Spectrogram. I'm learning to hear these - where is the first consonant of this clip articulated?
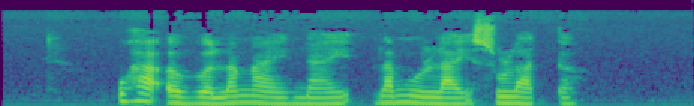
throat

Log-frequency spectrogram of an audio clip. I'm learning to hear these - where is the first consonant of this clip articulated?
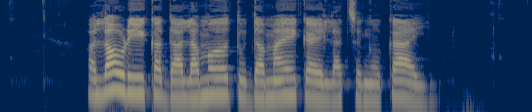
tongue tip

